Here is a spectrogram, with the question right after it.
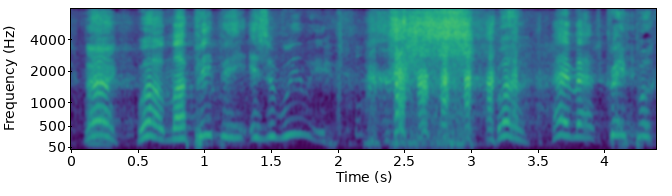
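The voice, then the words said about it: Imitates another person's voice. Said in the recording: “do an impression of Jimmy Fallon saying the title”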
